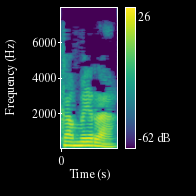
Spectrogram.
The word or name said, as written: kamera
